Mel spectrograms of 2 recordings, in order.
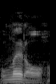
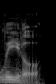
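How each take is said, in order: First: The name is given its British pronunciation. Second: The name is given its German pronunciation. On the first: This is how people in Scotland and England say it. The speaker calls it wrong. "not little, as they say in Scotland and England" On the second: This follows how the company's founders say it. The speaker calls it right. "it's pronounced Lidl"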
